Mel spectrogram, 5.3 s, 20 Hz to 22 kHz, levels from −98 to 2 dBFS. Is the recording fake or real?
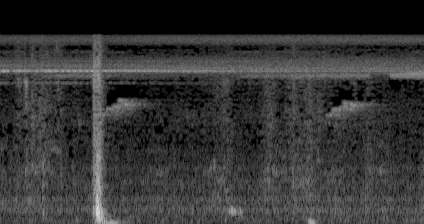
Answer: fake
